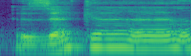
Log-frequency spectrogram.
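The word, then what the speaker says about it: الزَّكَاةَ: Ini seolah-olah menjadi bendera, kita panjangkan 3 ketukan di huruf K-nya dia. Jadi cara membacanya adalah zakah.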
